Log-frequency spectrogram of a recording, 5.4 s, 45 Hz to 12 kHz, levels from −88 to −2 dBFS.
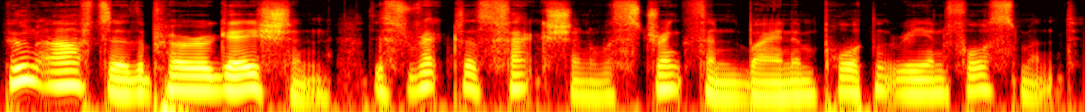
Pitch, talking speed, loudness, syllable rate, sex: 125 Hz, 145 wpm, -19 LUFS, 5.1 syllables/s, male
